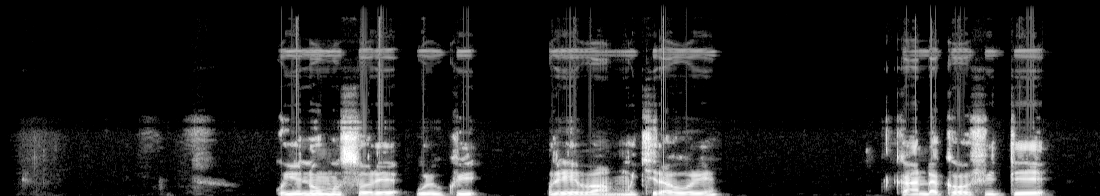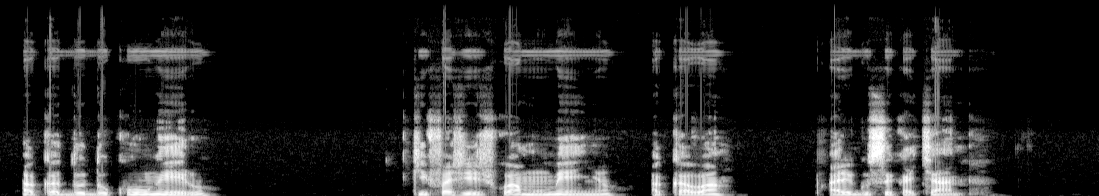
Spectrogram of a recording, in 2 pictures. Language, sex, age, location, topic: Kinyarwanda, male, 18-24, Kigali, health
